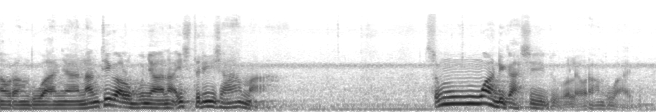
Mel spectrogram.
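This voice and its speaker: A man's voice: mid-range voice, a little mellow. A man in his forties giving a casual, joking religious lecture at a boarding school, with many fillers. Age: 40s.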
